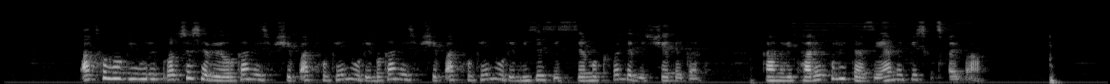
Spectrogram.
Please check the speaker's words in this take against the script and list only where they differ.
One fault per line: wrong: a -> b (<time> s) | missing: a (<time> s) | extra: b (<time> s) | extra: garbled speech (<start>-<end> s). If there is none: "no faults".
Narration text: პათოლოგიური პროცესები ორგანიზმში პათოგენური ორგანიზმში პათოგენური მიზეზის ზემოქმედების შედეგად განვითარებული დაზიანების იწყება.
no faults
